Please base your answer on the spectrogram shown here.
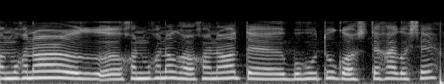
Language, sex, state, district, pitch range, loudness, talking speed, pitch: Assamese, female, Assam, Sonitpur, 250-285 Hz, -13 LUFS, 120 wpm, 270 Hz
